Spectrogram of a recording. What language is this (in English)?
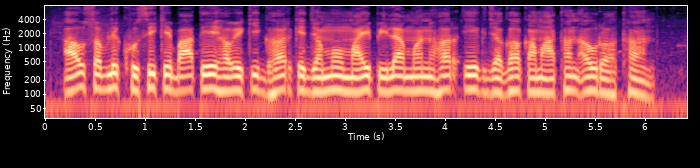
Chhattisgarhi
